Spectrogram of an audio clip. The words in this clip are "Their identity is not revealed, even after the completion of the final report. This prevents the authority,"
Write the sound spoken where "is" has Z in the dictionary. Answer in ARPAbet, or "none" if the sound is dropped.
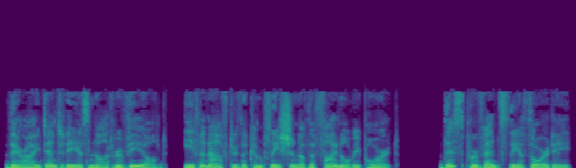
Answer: Z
